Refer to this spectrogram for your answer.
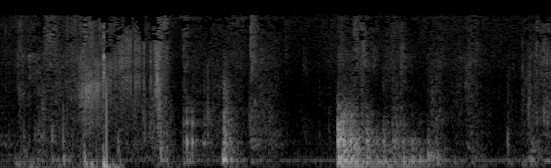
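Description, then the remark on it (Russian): A door is handled and swung shut with a solid thud partway through, followed by a brief rumbling tail, with a few lighter knocks and shuffles before it. No one speaks. “Вы хотите закрыть дверь?”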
